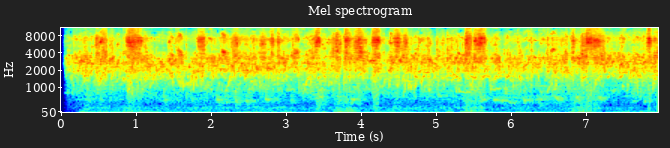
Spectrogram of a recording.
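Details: Pet budgerigars chattering in a dense, continuous stream of high squawks, chirps and warbled notes that overlap without pause, with sharper squeaks standing out above the steady chorus.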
